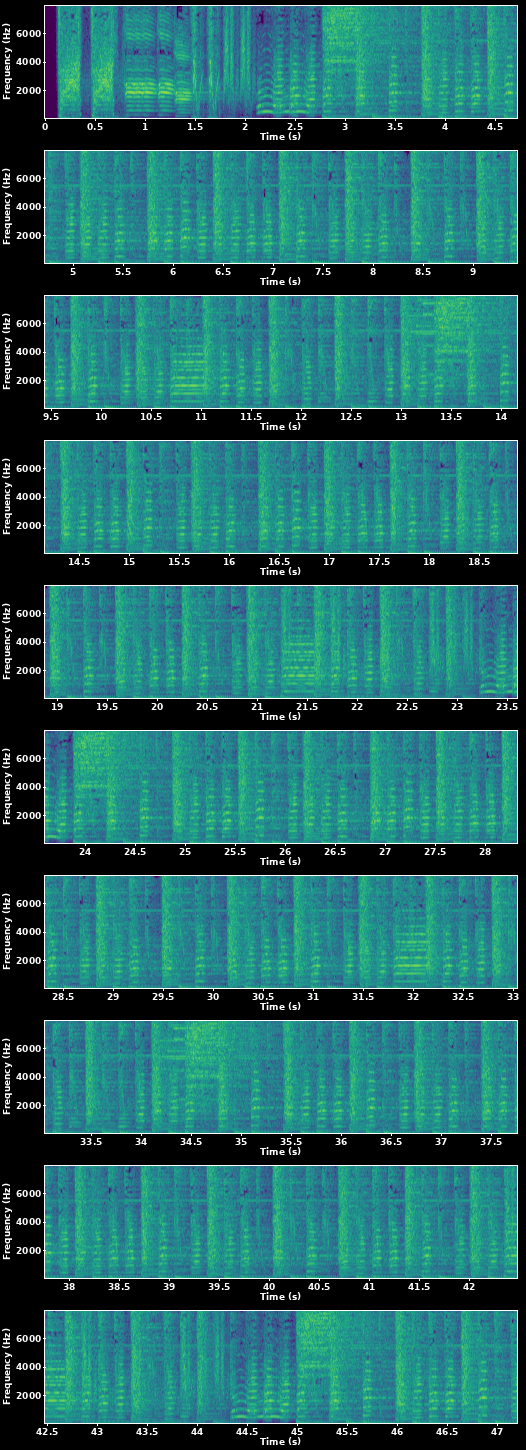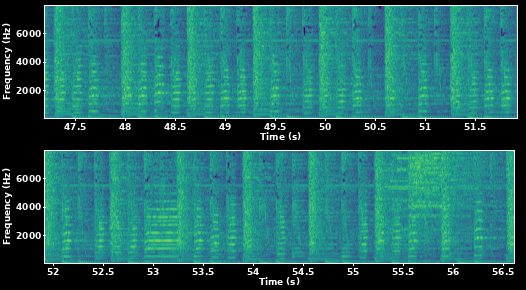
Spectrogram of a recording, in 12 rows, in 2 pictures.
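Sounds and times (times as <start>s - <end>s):
children's party music for games and relay races: 0.0s - 56.6s.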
